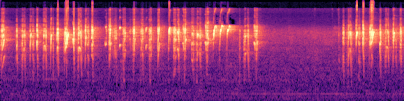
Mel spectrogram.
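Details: Konin (prinia) singing as a lure to start the bird singing: long run of rapid, high, rattling ticks and buzzes, a pause, then another fast burst.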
